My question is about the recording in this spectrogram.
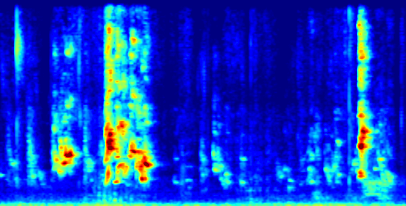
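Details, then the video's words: Lovebirds, albino and Fisher's, feeding in an aviary shared with budgie parrots; harsh squawky chirps in a cluster, a pause of soft chatter, then one more sharp chirp. "Lovebirds Chirping Sounds"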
